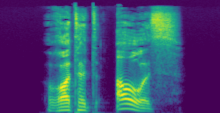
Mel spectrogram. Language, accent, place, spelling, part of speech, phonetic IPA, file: German, Germany, Berlin, rottet aus, verb, [ˌʁɔtət ˈaʊ̯s], De-rottet aus.ogg
- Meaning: inflection of ausrotten: 1. second-person plural present 2. second-person plural subjunctive I 3. third-person singular present 4. plural imperative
